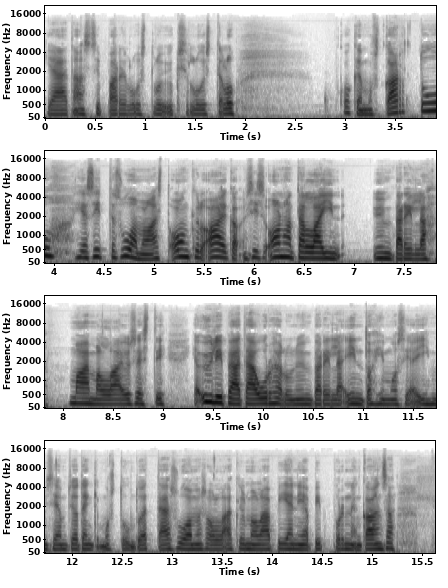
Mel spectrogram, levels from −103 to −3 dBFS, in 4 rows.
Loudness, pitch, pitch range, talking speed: -20 LUFS, 170 Hz, 160-190 Hz, 155 wpm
